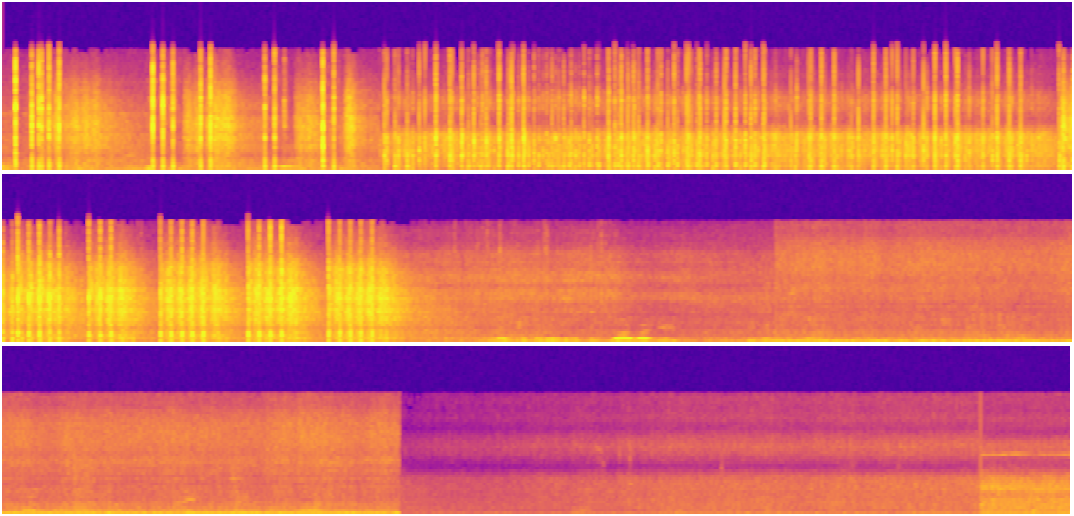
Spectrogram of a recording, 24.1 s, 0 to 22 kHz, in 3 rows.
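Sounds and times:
machine guns firing bursts: 0.0 - 11.2.

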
